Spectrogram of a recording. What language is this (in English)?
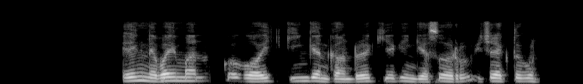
Kalenjin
